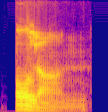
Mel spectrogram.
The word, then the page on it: Orlon: British English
